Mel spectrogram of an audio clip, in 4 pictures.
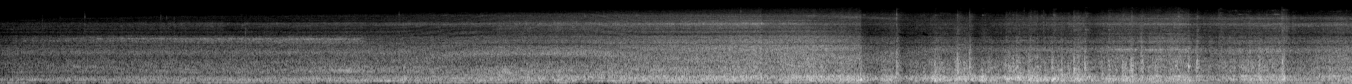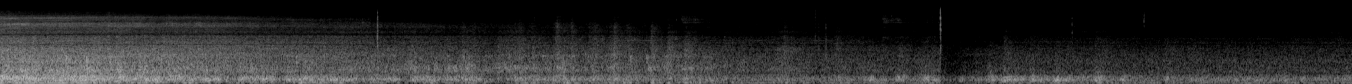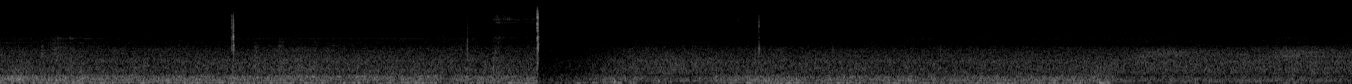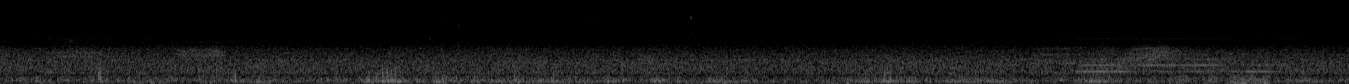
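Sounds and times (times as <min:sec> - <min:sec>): diesel railbus engine passing: 0:00.0 - 0:46.0.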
